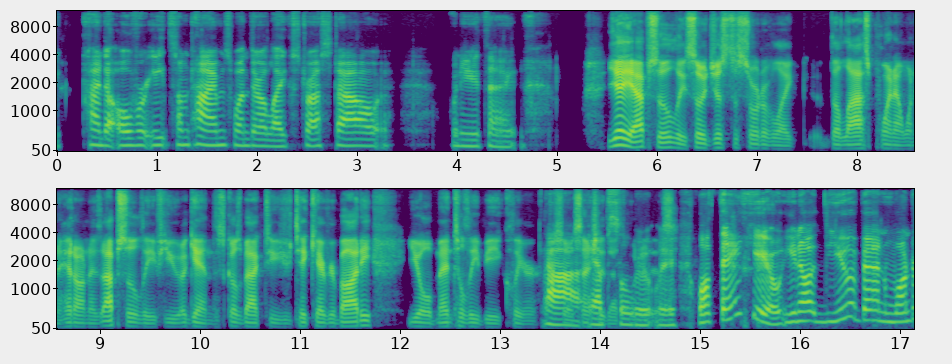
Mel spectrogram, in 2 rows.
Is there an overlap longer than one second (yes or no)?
yes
